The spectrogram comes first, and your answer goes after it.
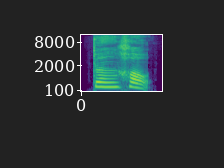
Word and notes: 敦厚: dūn hòu

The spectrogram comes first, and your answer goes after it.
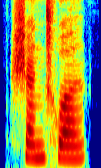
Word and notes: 山川: shān chuān

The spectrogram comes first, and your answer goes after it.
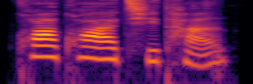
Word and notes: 夸夸其谈: kuā kuā qí tán

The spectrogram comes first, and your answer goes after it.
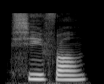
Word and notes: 西方: xī fāng

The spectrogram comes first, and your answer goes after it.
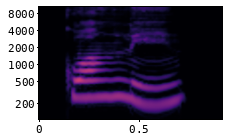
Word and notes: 光临: guāng lín

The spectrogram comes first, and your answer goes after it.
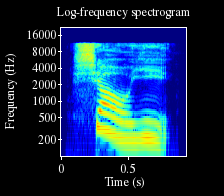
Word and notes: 效益: xiào yì

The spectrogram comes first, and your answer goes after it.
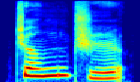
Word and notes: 争执: zhēng zhí

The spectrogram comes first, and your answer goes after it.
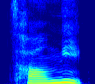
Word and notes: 藏匿: cáng nì

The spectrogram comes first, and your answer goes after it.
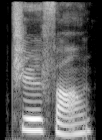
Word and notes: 脂肪: zhī fáng

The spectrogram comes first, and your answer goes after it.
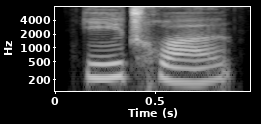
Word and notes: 遗传: yí chuán

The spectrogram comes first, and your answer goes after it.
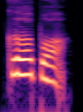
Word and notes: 胳膊: gē bo

